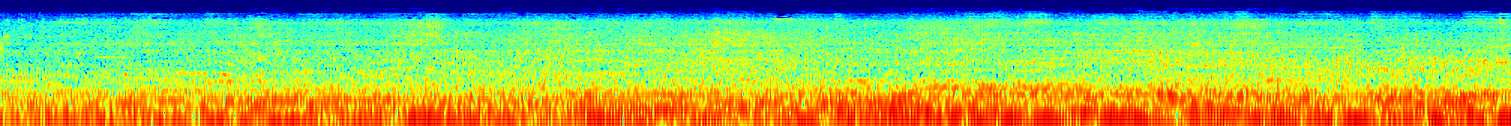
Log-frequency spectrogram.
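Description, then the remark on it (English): A loud off-road race car engine, Lexton Hendricks's car during a race, roars steadily at full throttle on a step-up jump, its dense, buzzing drone holding at high revs throughout without letting up. “Hendricks absolutely on the throttle on that step up, almost clearing the limited class car.”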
